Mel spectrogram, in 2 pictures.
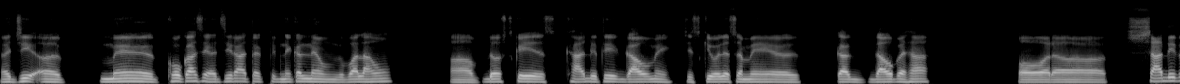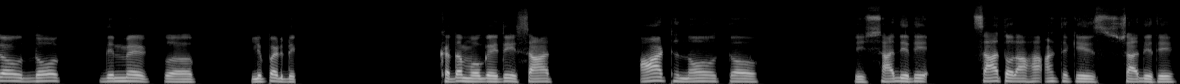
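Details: Stuttering in an adult male on day 27 of a stammering-control programme, using pausing and pacing techniques; background-noise removal applied to the recording altered his voice.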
